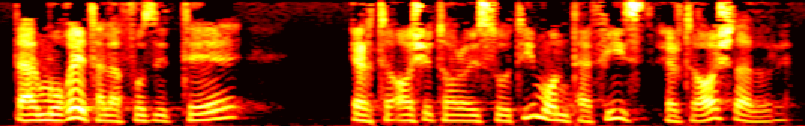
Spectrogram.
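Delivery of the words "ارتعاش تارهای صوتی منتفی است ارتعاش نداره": normal talking voice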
